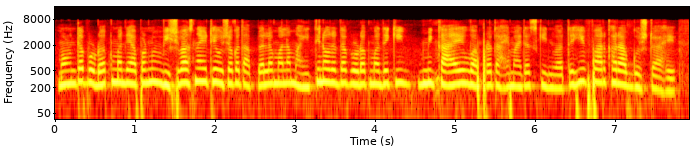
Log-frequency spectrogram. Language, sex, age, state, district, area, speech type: Marathi, female, 18-30, Maharashtra, Amravati, urban, spontaneous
